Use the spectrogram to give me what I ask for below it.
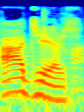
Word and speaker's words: Aegir: Aegir's. Hey, that AE is pronounced Ah.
